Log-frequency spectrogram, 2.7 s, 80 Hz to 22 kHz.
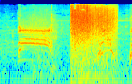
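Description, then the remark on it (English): A loud, harsh video game explosion effect bursts out for about a second, crackly and distorted like blaring static, preceded by a short wavering electronic tone. “showed off an extremely loud explosion sound effect that sounded like TV static turned up to 100.”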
